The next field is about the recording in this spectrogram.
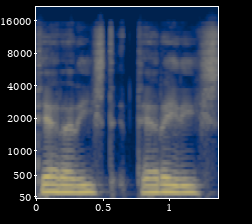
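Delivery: ordinary delivery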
